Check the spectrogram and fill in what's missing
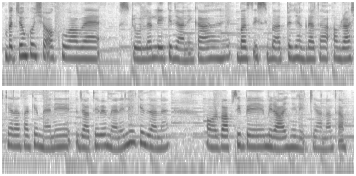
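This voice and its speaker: A woman in her thirties from Pakistan with a Pakistani Urdu accent, narrating her family shopping trip in a casual vlog voice-over and often pausing to search for words. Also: a little high, fairly even intonation, a little mellow, soft background music. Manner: chatty, rambling with frequent hesitations. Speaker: vlogger.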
